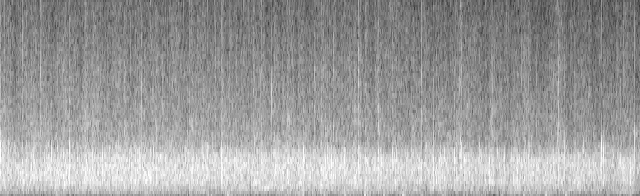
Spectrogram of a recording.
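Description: Audience applause welcomes a contestant onto the stage at a show, a dense, steady wash of clapping that holds at an even level for the whole eight seconds with no break.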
